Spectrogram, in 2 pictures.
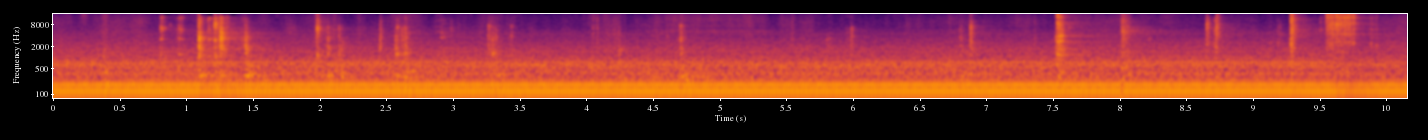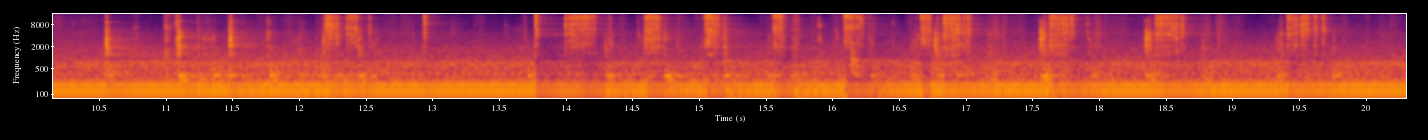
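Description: Hand ratchet clicking in short runs, with sparse clicks at first and more from about halfway on, as a socket tightens a brass barbed breather fitting into a truck's rear axle housing.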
